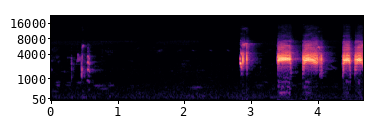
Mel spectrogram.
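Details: Black partridge calling, used to prompt a silent partridge to call: a brief scratchy note, then after a gap a louder note and a run of harsh, buzzy repeated phrases in close succession with no other sounds.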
